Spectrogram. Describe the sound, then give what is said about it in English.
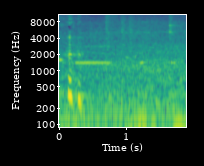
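Buses arriving at Camp Firefly rumble with a low engine drone, a steady high electronic tone running through, and a few brief tonal chirps near the start, with faint voices in the background. “Oh, buses.”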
